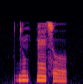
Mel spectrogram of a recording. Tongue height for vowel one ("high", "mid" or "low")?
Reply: high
